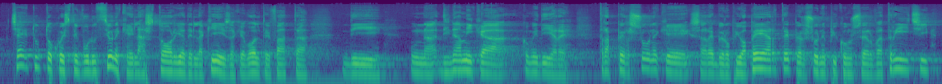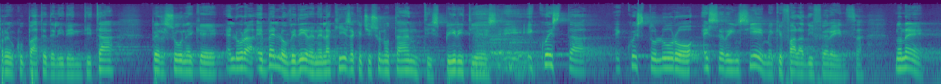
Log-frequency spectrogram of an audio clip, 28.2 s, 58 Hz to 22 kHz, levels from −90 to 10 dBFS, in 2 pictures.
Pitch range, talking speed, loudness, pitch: 125-160 Hz, 125 wpm, -19 LUFS, 145 Hz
